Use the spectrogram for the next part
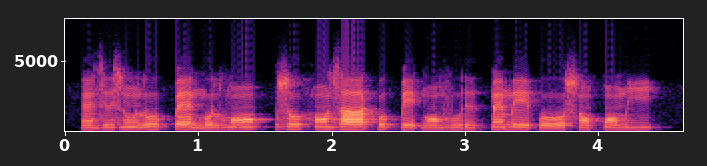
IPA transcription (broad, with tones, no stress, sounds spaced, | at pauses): ɛ̃˨ z ɨ˧ z ũ˨ l oː˦ k͡p ɛ˦˨ ŋ o˧ l v ɔ̃˦ | z o˦ h ɔ̃˦ z aː˦ k͡p o˧ k͡p e˨ ɡ ɔ̃˧ v u˦˨ ɾ ɨ˦ k͡p ɛ̃˦ m eː˨ p oː˨ s ɔ̃˧ p ɔ̃˦ m i˦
